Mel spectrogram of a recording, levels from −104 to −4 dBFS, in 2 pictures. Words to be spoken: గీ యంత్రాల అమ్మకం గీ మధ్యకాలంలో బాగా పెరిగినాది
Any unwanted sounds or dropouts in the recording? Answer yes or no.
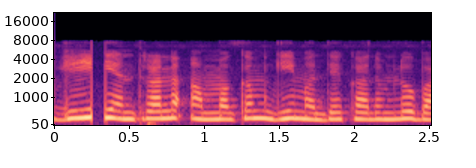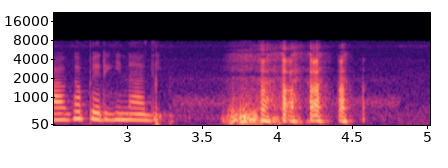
yes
